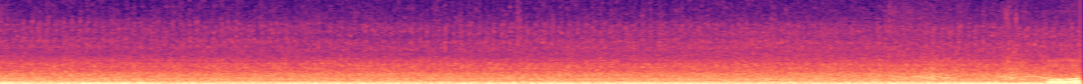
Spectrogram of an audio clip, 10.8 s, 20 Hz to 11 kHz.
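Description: A propeller aircraft approaching a snowy runway to land in X-Plane 11 gives a loud, continuous low engine drone and propeller hum, steady and unbroken throughout.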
